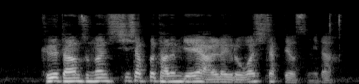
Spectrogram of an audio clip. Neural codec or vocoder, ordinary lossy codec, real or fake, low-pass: none; AAC, 48 kbps; real; 10.8 kHz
